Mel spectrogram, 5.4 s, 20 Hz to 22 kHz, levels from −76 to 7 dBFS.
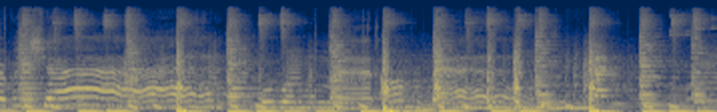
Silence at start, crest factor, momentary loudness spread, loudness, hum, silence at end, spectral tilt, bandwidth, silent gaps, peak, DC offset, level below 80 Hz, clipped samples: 0 s; 14 dB; 4 LU; -15 LUFS; none; 0 s; -5.5 dB/octave; 16.5 kHz; none; 0 dBFS; under 0.1%; -16 dBFS; under 0.1%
